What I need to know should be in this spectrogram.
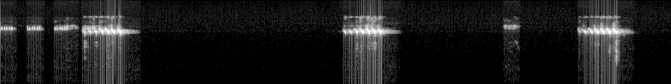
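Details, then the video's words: Katydid calling loudly in a vegetable garden; three harsh rasping bursts spaced about two and a half seconds apart, the first preceded by short soft ticks, otherwise quiet. "Katydid calling in vegetable garden"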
